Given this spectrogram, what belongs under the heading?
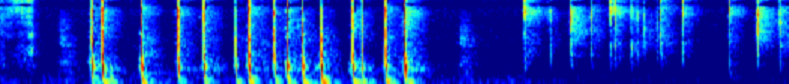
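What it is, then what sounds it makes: Plastic TV remote control tapped. A silver plastic TV remote control is held in both hands while long nails tap and press its buttons. A quick run of sharp, hollow plastic clicks comes first, followed by a series of lighter, softer taps with bright, dry edges and no ring.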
